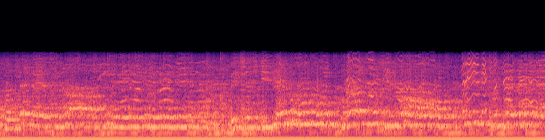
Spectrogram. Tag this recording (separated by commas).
Crowd, Music, Singing, inside a large room or hall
